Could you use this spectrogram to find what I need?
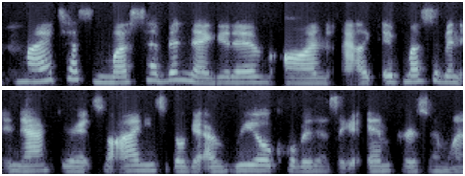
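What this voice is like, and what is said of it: Sick, slightly congested voice. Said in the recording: “I started to develop, like, a cold, and my throat was itchy, and I started, like, a cough, and you can kind of hear it in my voice ... why does she sound sick?”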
